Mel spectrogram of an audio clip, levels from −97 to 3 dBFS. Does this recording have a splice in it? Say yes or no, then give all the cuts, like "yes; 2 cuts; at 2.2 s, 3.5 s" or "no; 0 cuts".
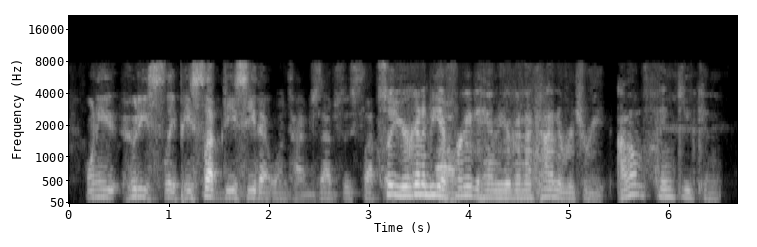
no; 0 cuts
